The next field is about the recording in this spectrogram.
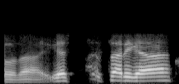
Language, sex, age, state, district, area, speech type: Kannada, male, 45-60, Karnataka, Bellary, rural, conversation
